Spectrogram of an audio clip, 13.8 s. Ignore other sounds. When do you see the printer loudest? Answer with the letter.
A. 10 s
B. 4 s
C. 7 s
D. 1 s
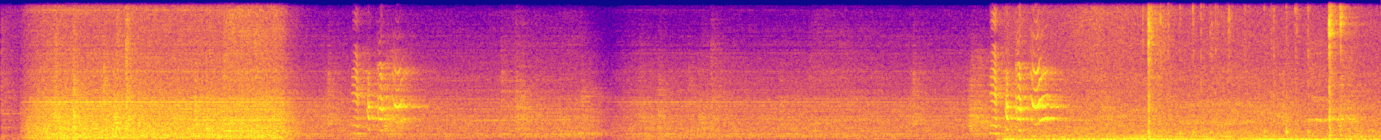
D.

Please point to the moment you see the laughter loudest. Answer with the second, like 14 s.
10 s.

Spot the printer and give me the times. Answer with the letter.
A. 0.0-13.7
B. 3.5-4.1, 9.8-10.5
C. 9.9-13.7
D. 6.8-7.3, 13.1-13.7
A.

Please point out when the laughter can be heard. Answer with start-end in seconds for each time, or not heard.
3.5-4.1, 9.8-10.5.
